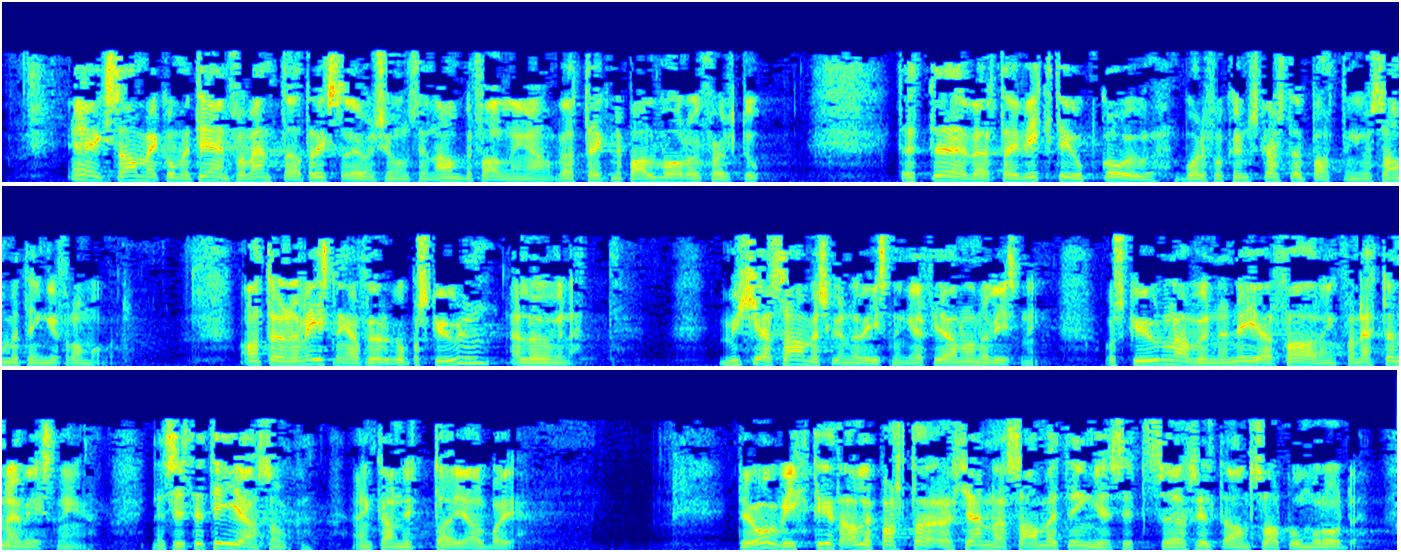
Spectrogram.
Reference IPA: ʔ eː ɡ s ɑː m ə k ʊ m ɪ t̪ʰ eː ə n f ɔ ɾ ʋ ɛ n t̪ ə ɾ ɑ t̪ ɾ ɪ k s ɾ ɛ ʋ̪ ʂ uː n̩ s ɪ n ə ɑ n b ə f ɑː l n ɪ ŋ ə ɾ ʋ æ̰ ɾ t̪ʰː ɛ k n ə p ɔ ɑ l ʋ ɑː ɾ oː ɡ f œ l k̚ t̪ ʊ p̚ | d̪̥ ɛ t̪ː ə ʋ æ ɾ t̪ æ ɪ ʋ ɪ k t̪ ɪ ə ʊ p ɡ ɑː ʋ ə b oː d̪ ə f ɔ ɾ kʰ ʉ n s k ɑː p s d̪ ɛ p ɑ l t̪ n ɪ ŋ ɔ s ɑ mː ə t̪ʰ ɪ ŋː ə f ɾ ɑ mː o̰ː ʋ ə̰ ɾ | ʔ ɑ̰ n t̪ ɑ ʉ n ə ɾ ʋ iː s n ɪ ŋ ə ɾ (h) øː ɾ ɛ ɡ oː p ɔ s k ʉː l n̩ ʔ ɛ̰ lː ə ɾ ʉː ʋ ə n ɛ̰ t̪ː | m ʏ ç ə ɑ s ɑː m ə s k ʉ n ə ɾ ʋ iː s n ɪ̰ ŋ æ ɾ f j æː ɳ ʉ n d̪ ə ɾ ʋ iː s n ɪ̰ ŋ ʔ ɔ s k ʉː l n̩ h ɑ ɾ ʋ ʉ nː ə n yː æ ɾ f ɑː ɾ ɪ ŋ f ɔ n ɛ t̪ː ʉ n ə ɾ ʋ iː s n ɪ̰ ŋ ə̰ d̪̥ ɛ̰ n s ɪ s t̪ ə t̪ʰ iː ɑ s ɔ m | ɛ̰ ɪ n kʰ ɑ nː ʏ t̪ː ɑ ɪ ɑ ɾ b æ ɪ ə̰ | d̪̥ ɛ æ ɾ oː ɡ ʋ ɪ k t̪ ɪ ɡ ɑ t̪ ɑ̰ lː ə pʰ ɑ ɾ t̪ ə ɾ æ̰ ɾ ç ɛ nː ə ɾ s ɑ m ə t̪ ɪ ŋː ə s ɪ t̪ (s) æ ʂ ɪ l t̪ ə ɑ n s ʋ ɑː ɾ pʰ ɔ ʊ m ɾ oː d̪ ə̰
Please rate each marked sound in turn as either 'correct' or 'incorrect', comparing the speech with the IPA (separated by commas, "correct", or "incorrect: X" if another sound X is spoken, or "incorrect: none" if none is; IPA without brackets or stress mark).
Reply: incorrect: f, correct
